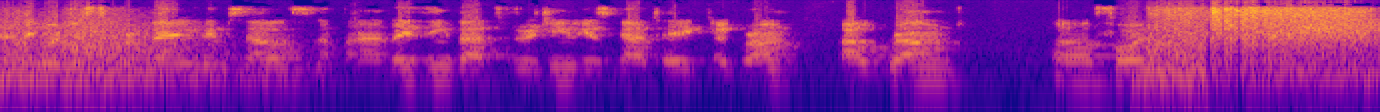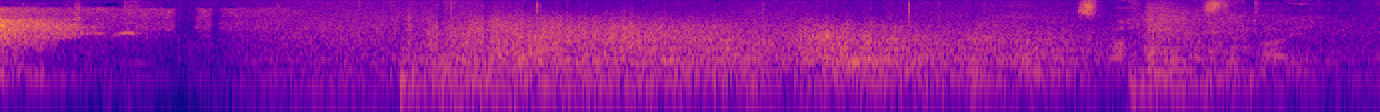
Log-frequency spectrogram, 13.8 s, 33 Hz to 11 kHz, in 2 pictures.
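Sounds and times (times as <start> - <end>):
heavy artillery shells exploding in a bombardment: 0.0 - 1.6, 5.6 - 8.2, 8.9 - 13.7
speech: 1.1 - 6.5.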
